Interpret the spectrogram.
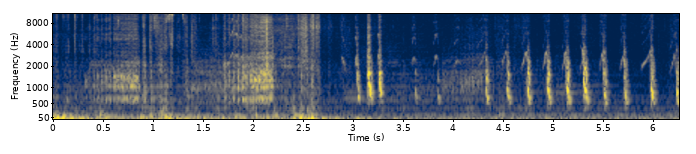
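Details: Wild little owl guarding its mate as the partner enters a nest box; after a stretch of low rumbling noise and scraping, a quick series of sharp, rising, clipped calls repeats several times a second.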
